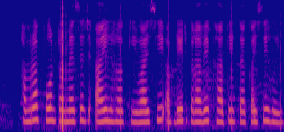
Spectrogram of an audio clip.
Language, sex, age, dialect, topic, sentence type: Bhojpuri, female, 18-24, Southern / Standard, banking, question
